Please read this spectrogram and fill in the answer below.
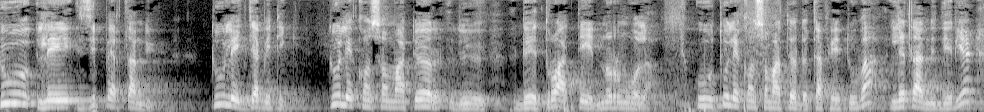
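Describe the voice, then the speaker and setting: A man with a fairly high voice speaks very slowly, his intonation lively, over noticeable background noise. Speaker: dialysis patient and activist. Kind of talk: interview. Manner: animated.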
